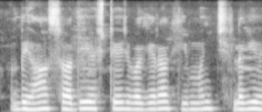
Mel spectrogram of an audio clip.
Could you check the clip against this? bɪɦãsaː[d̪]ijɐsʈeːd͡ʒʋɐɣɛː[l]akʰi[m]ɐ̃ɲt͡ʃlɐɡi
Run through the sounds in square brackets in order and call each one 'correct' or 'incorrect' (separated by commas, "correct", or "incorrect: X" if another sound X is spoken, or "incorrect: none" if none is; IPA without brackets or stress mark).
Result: correct, incorrect: ɾ, correct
